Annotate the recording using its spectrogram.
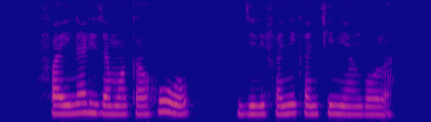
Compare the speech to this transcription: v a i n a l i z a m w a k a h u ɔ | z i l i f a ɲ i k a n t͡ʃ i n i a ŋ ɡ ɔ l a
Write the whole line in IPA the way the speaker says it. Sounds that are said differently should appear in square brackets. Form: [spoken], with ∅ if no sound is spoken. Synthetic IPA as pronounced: [f] a i n a l i z a m w a k a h u ɔ | z i l i f a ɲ i k a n t͡ʃ i n i a ŋ ɡ ɔ l a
